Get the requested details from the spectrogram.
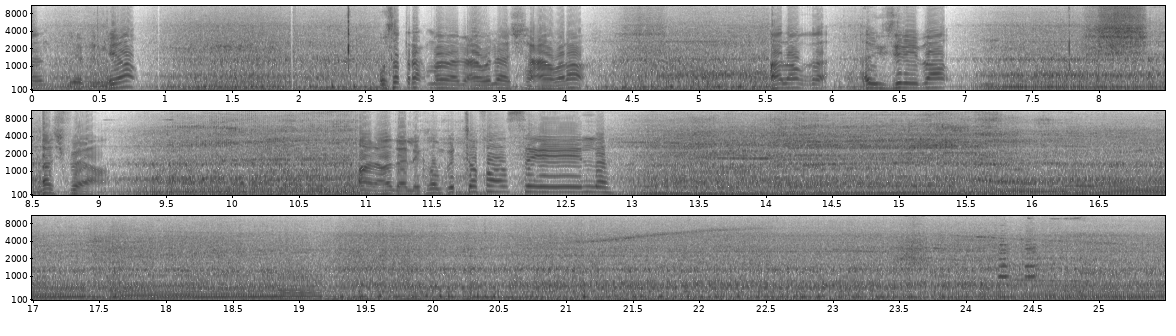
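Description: A motorcycle engine revs up and down hard as the bike accelerates and shifts gears.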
